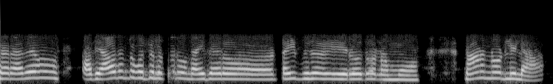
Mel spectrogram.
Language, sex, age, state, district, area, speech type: Kannada, male, 18-30, Karnataka, Chamarajanagar, rural, conversation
